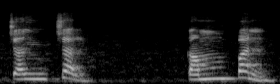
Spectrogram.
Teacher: अनुस्वार का उच्चारण सिर्फ नाक से लिया जाता है, ठीक है, और सांस अधिक निकलती है। और न या मै की सी ध्वनि आती है, जैसे अगर मैं कहूँ चंचल, कंपन, ठीक है, जहां नई की ध्वनि निकालनी है वहां नई की आएगी, और जहां माँ की निकालनी है वहां माँ की आएगी।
